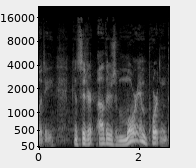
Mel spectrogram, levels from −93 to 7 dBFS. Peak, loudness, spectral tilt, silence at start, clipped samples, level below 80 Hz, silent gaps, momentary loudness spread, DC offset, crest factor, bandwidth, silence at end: -12 dBFS; -29 LUFS; -6.5 dB/octave; 0 s; under 0.1%; -72 dBFS; none; 12 LU; under 0.1%; 18 dB; 16 kHz; 0 s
